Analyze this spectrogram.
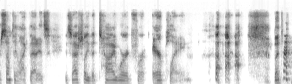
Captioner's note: laughs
